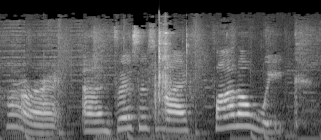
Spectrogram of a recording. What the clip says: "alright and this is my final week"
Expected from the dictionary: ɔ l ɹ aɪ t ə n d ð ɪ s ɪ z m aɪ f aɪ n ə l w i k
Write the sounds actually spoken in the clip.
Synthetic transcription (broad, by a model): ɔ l ɹ aɪ t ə n ð ɪ s ɪ z m aɪ f aɪ n l w i k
